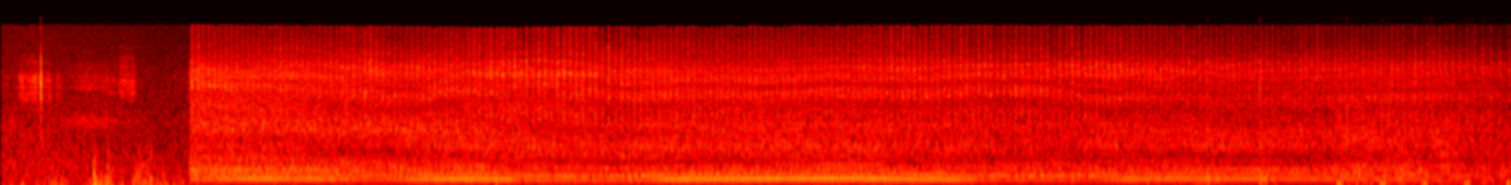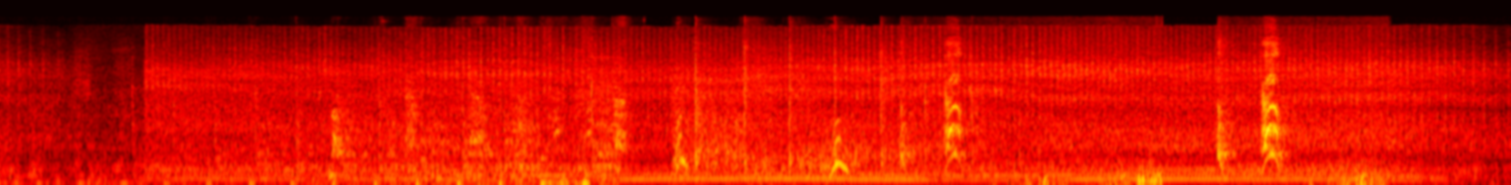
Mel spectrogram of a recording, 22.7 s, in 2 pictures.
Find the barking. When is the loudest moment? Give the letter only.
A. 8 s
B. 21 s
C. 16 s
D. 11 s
B.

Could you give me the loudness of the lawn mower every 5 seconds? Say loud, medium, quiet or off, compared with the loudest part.
loud, loud, medium, loud, loud.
